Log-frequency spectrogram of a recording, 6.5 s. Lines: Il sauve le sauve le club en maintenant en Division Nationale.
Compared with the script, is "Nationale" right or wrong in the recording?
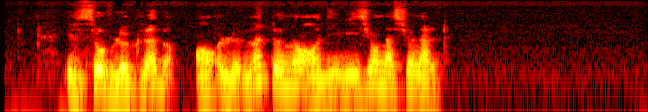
right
